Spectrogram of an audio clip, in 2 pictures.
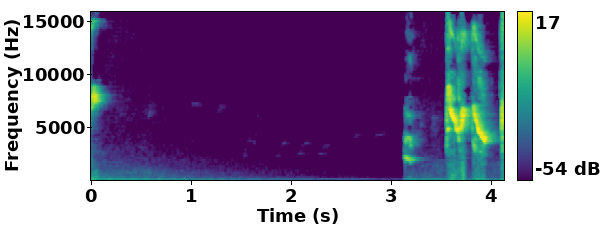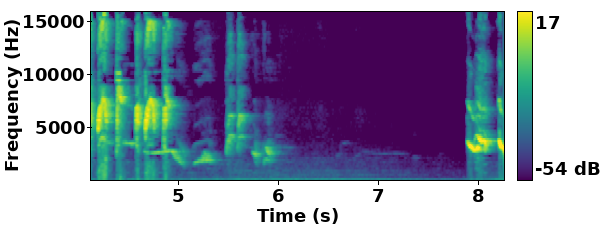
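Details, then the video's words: Thrush in top singing form, used as a tutor recording for training other thrushes: after three seconds of near silence, a dense burst of rapid, high, varied chirps and sweeping whistles lasting about four seconds, then a brief phrase at the end over a faint low hum. "Burung anis gacoran || masteran untuk burung anis"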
